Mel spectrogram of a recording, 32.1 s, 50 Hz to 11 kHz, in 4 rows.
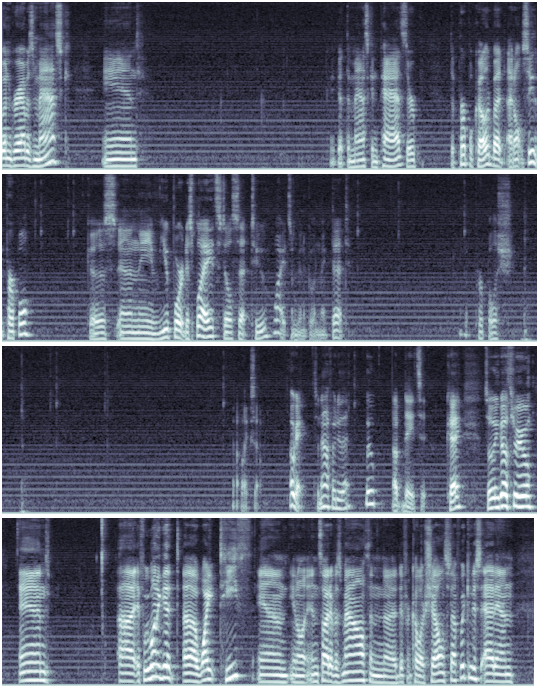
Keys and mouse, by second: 8.5 click, 9.0 click, 10.9 click, 21.2 click, 26.7-27.4 drag, 27.8-28.8 middle drag, 29.7-30.3 middle drag.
